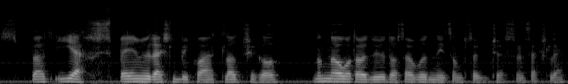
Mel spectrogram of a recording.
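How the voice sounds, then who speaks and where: Talking at a very fast pace, a man with a Norwegian accent keeps a medium pitch and monotone, flat intonation in a very clean recording with a silent background. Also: big swings in loudness. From Norway. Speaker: gaming YouTuber. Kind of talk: gameplay commentary. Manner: halting, many false starts; casual, rambling.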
